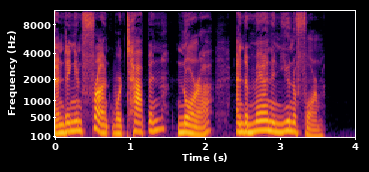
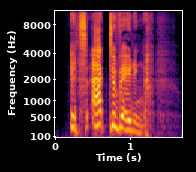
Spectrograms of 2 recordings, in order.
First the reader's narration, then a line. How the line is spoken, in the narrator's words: Rush cried, his voice breaking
